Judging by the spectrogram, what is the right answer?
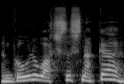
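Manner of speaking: strong South Wales valleys accent. Showing how a deep valleys accent would say a phrase: deep welsh valleys accent. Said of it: "like a deep valleys accent would say".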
